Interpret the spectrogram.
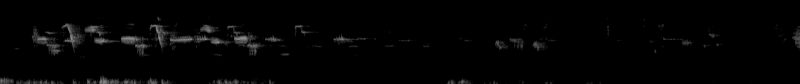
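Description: Small birds chirping: a busy run of short, high chirps for the first few seconds, then scattered calls. There is low rumbling underneath near the start.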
